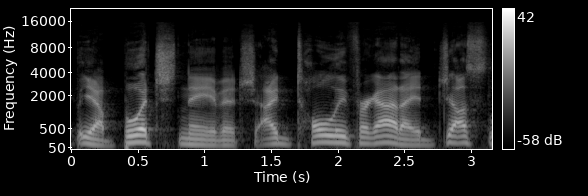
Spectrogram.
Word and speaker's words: Buchnevich: Buchnevich Yeah, it's like Butch Butch Butch Yeah, Butcher Well, let's just say Yeah, Buchnevich.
